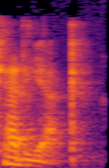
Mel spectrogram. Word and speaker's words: Cadillac: But it's in French, it's pronounced Cadillac.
